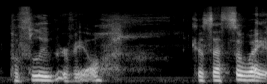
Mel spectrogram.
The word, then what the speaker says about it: Pflugerville: I've been going to my friend's house in Pflugerville. Robert would say Pflugerville. Cuz that's the way it's spelled.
